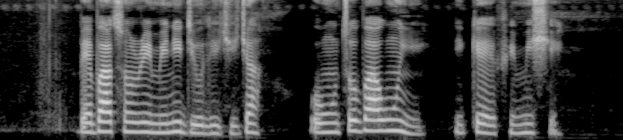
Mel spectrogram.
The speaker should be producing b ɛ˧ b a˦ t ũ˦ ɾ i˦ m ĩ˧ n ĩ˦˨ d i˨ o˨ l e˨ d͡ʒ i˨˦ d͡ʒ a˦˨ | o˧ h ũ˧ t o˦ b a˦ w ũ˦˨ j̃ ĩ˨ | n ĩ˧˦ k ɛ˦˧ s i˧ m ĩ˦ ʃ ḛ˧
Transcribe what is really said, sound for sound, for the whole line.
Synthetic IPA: b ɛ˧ b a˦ t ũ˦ ɾ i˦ m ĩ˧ n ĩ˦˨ d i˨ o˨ l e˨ d͡ʒ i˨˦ d͡ʒ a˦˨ | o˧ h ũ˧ t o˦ b a˦ w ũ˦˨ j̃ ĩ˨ | n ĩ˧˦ k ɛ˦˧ f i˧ m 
